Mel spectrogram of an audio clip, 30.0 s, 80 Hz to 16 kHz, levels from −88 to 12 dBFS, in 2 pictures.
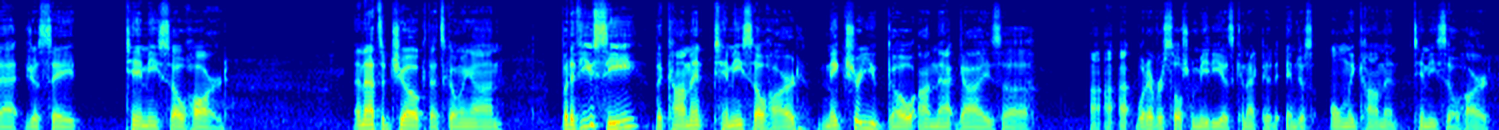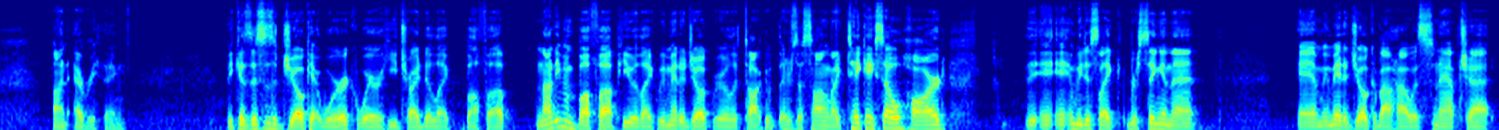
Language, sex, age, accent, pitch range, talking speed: English, male, 30-49, American, 105-135 Hz, 195 wpm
